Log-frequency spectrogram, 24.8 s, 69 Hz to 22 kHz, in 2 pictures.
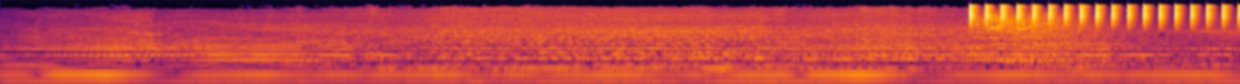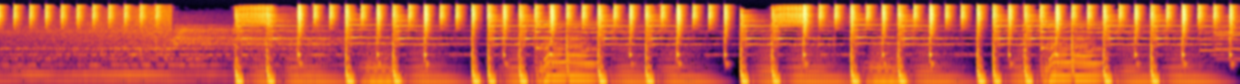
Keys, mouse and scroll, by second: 4.0 g, 6.3 s, 8.5 right click, 10.3 click, 11.2 ctrl+a, 13.6 ctrl+a, 16.8 shift+a, 21.3 click, 24.4 click.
